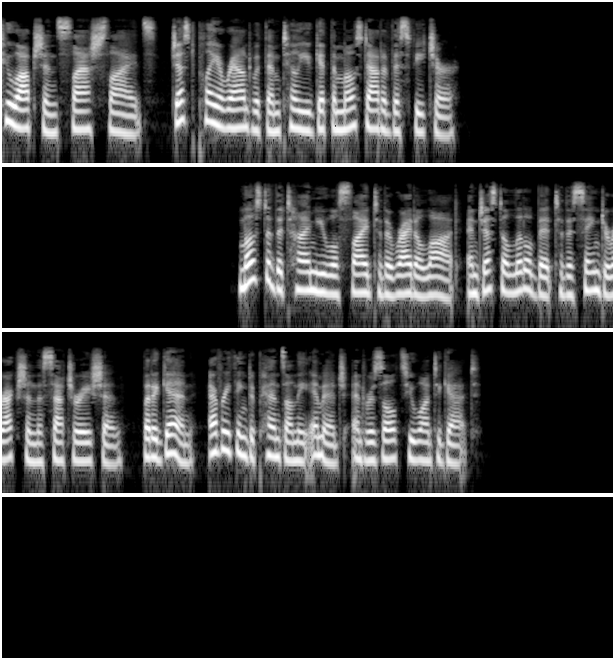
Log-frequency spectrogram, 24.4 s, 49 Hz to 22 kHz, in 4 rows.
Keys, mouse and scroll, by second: 1.3-12.9 drag, 14.7-19.0 drag, 20.7 click, 23.0 click.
